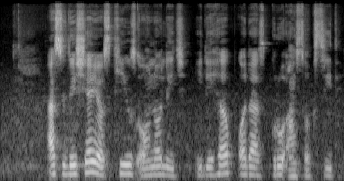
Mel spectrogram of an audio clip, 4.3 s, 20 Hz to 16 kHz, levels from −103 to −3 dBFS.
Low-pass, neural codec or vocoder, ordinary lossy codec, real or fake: 14.4 kHz; none; none; real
